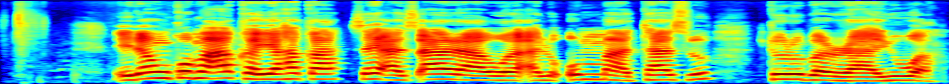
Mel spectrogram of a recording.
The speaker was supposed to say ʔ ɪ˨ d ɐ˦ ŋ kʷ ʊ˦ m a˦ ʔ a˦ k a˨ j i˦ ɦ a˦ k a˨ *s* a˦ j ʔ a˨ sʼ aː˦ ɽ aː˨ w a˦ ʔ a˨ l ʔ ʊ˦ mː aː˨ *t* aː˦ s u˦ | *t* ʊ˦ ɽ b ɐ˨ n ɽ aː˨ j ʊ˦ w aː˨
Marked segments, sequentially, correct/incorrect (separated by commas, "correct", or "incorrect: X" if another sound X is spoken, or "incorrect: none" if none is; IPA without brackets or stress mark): correct, correct, correct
